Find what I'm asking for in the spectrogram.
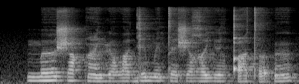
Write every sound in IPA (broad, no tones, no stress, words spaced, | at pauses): mœʃʌ qẽlʲɭɘ lˠɛɡemẽ tɛʃɘʁɘlʲɔlʲ qʼʌtʼʌ ʔə̃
